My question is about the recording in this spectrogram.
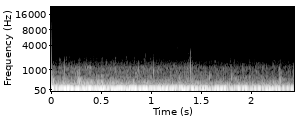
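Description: A deep, steady rumble from a documentary trailer's soundtrack, slowly fading out as the trailer ends.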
